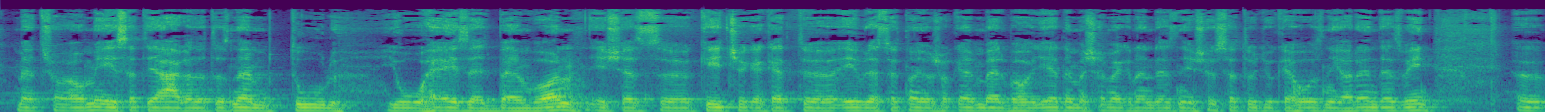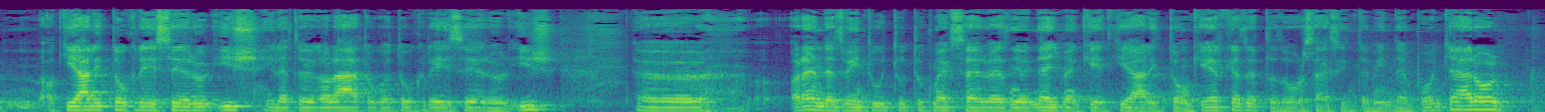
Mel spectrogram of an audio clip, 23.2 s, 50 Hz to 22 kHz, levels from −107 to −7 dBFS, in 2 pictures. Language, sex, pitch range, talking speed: Hungarian, male, 100-110 Hz, 125 wpm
